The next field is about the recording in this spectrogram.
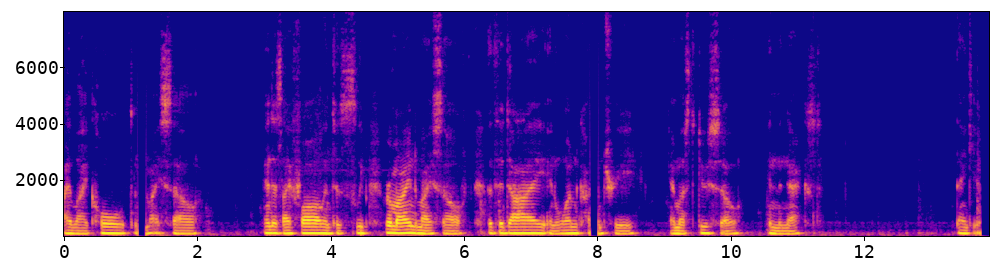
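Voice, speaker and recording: Young guy reading a poem, slow and solemn, mellow voice, bit muffled webcam sound. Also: on the low side, little pitch movement, slight background noise. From United States. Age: 20s. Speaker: poet. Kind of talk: poetry reading. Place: small plain room indoors.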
